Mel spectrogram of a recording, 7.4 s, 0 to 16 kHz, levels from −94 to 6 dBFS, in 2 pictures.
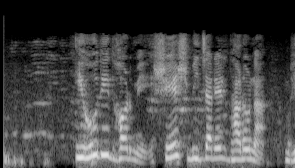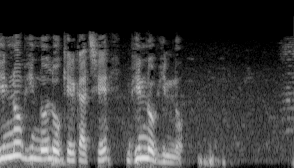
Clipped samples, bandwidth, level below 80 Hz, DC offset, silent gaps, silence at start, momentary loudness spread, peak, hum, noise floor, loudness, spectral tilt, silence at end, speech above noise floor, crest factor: under 0.1%; 7.6 kHz; -54 dBFS; under 0.1%; none; 0.05 s; 21 LU; -2 dBFS; none; -53 dBFS; -15 LUFS; -6 dB/octave; 0.05 s; 39 dB; 16 dB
